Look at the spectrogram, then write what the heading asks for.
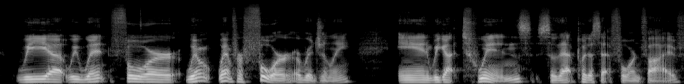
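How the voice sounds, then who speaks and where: A man with an American accent speaks at a fairly slow pace in an unremarkable speaking voice, his medium pitch showing ordinary variation against a quiet background. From US Midwest (Chicago). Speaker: hunting podcaster and bird dog trainer. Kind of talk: casual interview.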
